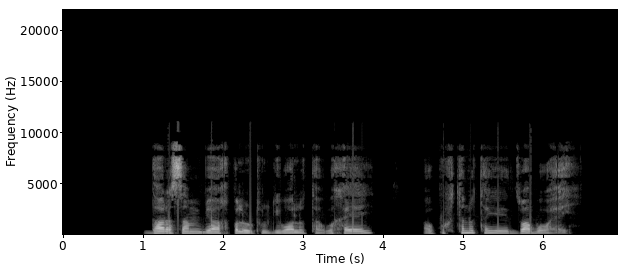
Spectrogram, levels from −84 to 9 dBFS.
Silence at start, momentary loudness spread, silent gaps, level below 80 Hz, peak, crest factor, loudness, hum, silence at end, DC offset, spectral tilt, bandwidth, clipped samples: 1.05 s; 17 LU; 3.98-4.10 s, 4.24-4.49 s; -58 dBFS; -8 dBFS; 20 dB; -25 LUFS; none; 0.6 s; under 0.1%; -4.5 dB/octave; 11.5 kHz; under 0.1%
